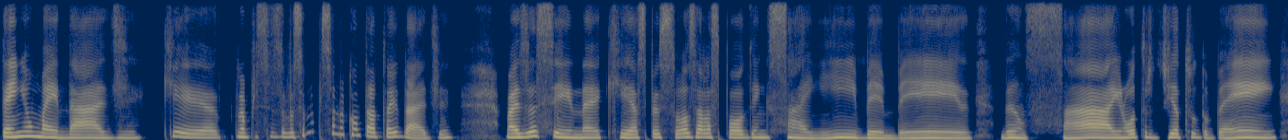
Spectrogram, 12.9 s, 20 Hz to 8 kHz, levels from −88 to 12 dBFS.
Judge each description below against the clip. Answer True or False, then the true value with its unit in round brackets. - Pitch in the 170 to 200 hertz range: True (190 Hz)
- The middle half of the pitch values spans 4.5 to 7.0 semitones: False (3.4 semitones)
